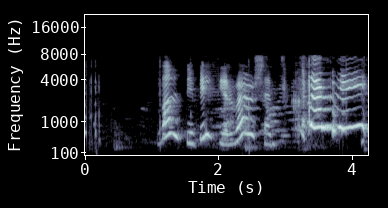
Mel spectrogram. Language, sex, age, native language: Icelandic, male, 10, Icelandic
